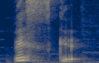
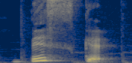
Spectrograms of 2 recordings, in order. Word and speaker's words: biscuit: Now let's check out a couple of other examples because it's quite common to see UI in English words, but to only hear the short I sound pronounced, like in circuit, biscuit, guilty, and guitar.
